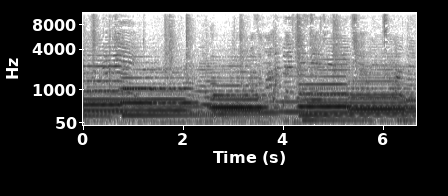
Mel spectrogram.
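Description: Alto and tenor saxophones playing a slow hymn in harmony, long held notes moving together from chord to chord.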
